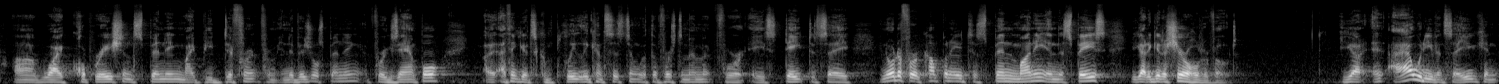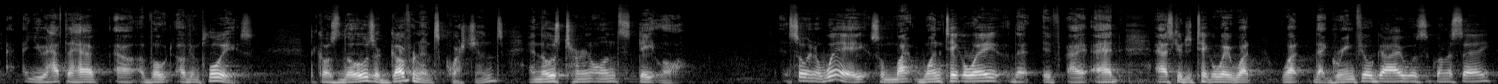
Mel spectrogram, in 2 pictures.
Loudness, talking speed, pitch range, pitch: -20 LUFS, 195 wpm, 115-140 Hz, 120 Hz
